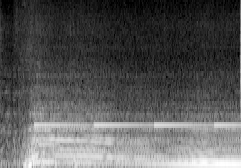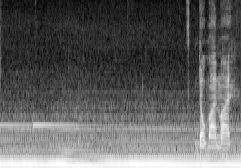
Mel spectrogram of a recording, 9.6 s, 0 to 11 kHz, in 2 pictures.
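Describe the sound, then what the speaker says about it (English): A Chevrolet Camaro RS V6 1LE fires up from cold: a brief starter crank, then the engine catches into a loud, steady, deep idle rumble that swells and holds, with a short burst of speech near the end. "let's give it a cold start while"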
